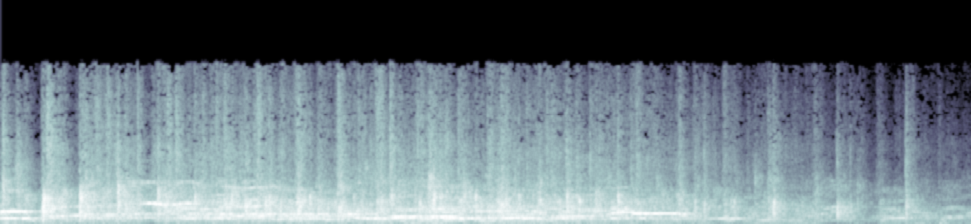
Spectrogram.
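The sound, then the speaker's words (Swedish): A happy crowd, with police present, breaks into spontaneous applause. Dense and steady clapping with voices and calls mixed in, staying loud for about five seconds before thinning into scattered claps. “Eh, folk är glada och då blir det väl lite spontana applåder och sånt.”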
